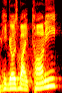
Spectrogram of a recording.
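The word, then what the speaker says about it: Tane: T or Tony yeah it started with Tony but people would be like Tony and I'm like no ton yeah but it's spelled t a n e so they' see the spelling and call him Tain he would tell people to call him T and some people would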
